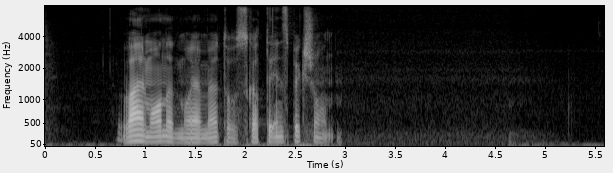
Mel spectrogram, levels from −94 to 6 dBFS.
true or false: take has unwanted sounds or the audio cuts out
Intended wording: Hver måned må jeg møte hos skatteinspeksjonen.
false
